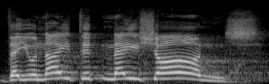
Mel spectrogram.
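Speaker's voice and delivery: high, drawn-out mock announcement; mock-grand proclamation. Preacher ridicules UN working for peace, mock-grand proclaiming. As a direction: stretch it out with sarcastic pomp. Mocking the UN's claim of peacemaking.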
